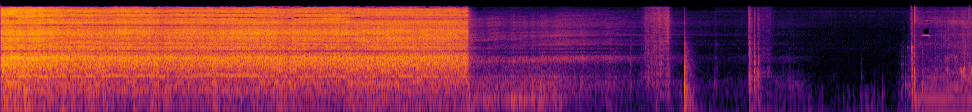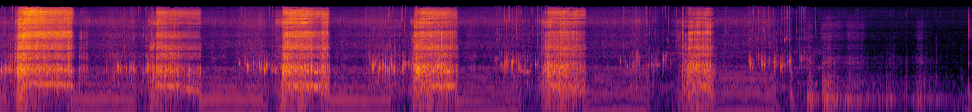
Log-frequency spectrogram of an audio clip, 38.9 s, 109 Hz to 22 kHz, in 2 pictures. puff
19.1 23.6, 24.2 26.1, 27.0 28.7, 30.2 31.3, 33.0 33.9

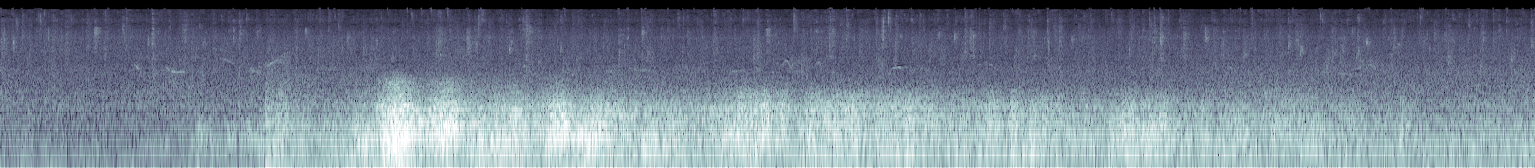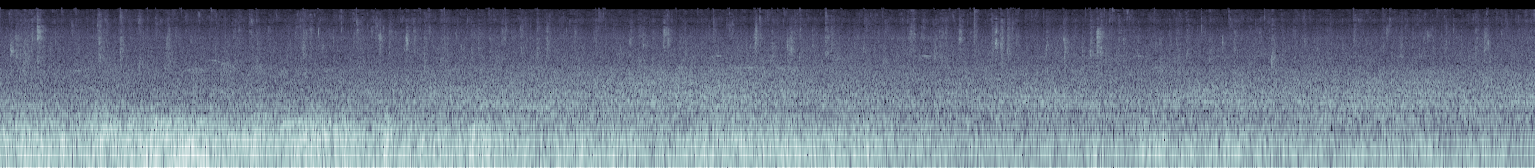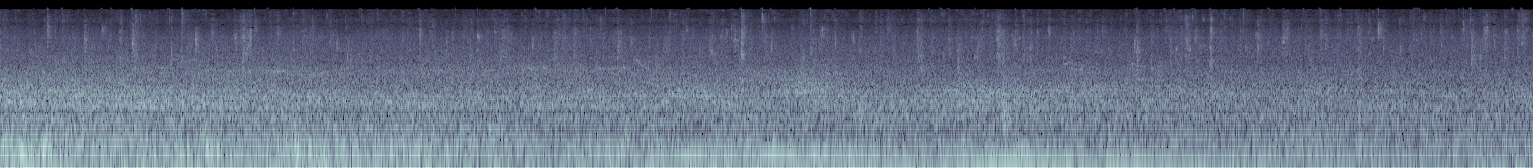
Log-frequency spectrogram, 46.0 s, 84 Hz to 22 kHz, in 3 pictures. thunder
2.4 14.2

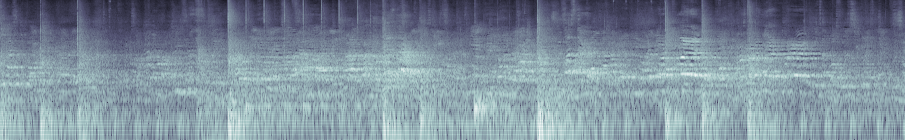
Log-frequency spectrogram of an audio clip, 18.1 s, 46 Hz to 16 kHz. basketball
0.0 2.0, 4.5 8.8, 13.2 15.4

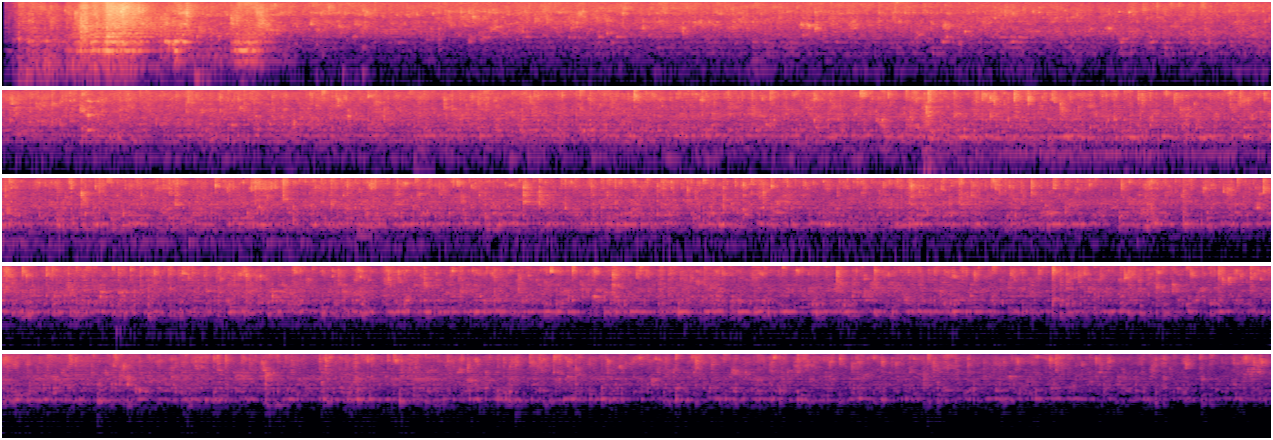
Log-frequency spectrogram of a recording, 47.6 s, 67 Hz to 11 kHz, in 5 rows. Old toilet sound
0.0 27.9

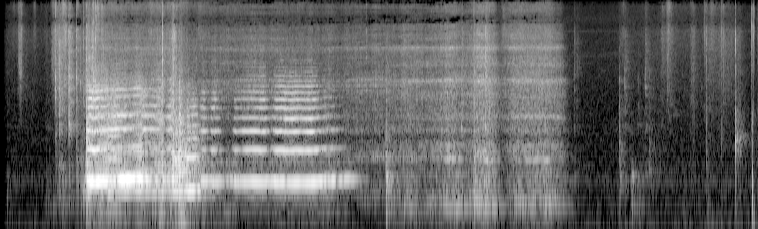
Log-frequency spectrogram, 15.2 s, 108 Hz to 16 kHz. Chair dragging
1.6 11.4

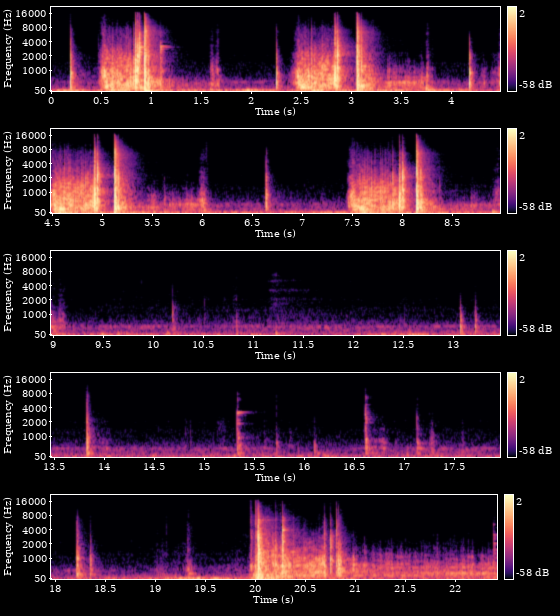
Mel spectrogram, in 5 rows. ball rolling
0.1 9.2, 18.2 22.4

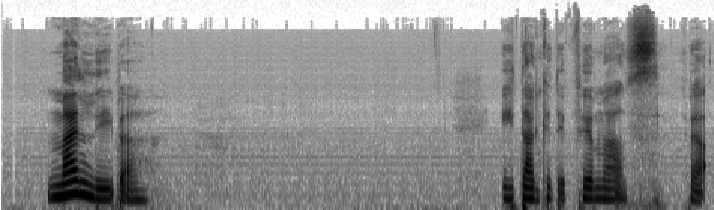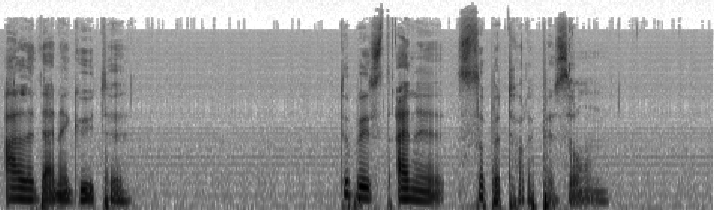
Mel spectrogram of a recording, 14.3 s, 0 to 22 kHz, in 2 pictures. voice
0.5 1.6, 5.0 8.5, 10.6 13.3

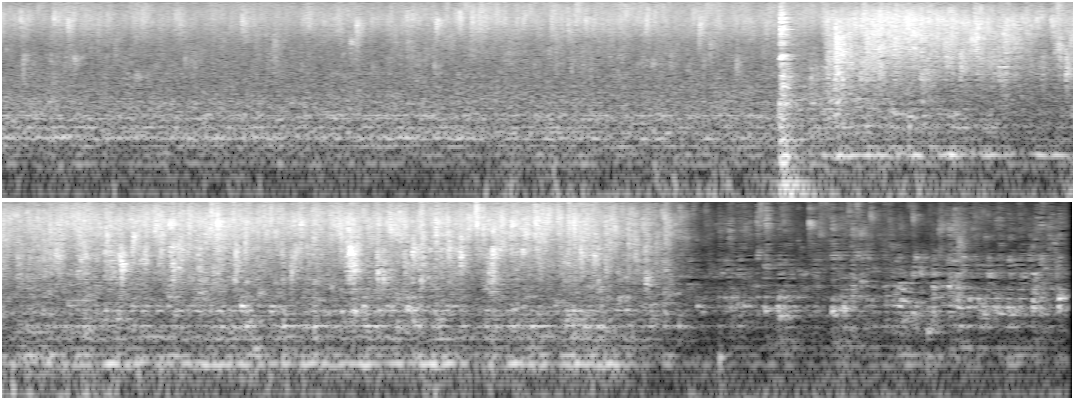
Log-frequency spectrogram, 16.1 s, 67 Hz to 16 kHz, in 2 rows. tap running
5.8 6.6

